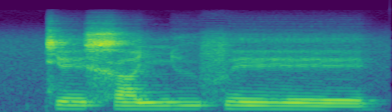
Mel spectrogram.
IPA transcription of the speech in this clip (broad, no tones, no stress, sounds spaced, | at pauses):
c e x a ɲ ɨː f eː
